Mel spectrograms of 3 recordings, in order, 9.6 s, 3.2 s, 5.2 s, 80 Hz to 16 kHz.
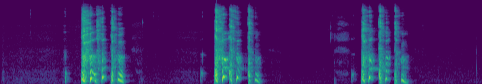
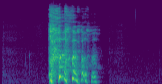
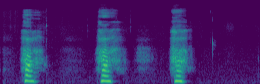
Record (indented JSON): {
  "three_cough_length": "9.6 s",
  "three_cough_amplitude": 30394,
  "three_cough_signal_mean_std_ratio": 0.29,
  "cough_length": "3.2 s",
  "cough_amplitude": 27737,
  "cough_signal_mean_std_ratio": 0.34,
  "exhalation_length": "5.2 s",
  "exhalation_amplitude": 12595,
  "exhalation_signal_mean_std_ratio": 0.32,
  "survey_phase": "beta (2021-08-13 to 2022-03-07)",
  "age": "45-64",
  "gender": "Female",
  "wearing_mask": "No",
  "symptom_sore_throat": true,
  "symptom_diarrhoea": true,
  "symptom_fever_high_temperature": true,
  "symptom_onset": "3 days",
  "smoker_status": "Never smoked",
  "respiratory_condition_asthma": false,
  "respiratory_condition_other": false,
  "recruitment_source": "Test and Trace",
  "submission_delay": "2 days",
  "covid_test_result": "Positive",
  "covid_test_method": "RT-qPCR",
  "covid_ct_value": 35.3,
  "covid_ct_gene": "ORF1ab gene"
}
